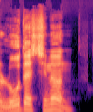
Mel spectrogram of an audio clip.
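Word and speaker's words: lodash: 그리고 방금 얘기한 로데시는 스펠링은 lodash에서 로데시지만 뭐 의미상으로 보면 로우데시 그러니까 이제 대시 기호가 아래에 붙어 있는 대시 기호를 얘기한다고 볼 수 있죠.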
